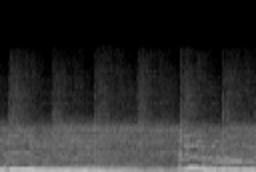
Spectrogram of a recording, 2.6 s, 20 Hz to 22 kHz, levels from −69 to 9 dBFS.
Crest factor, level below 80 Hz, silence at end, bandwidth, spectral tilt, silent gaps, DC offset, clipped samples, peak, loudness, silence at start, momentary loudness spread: 12 dB; -24 dBFS; 0 s; 16 kHz; -5 dB/octave; none; under 0.1%; under 0.1%; -2 dBFS; -16 LUFS; 0 s; 7 LU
